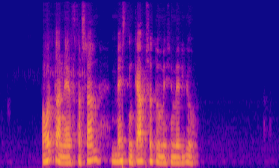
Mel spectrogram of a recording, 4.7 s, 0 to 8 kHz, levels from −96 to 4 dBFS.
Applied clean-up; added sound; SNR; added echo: neural separator model SepFormer DNS4.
